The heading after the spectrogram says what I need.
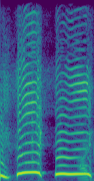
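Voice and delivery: very high, slow laughing squeak; laughing falsetto. Real, not acted.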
